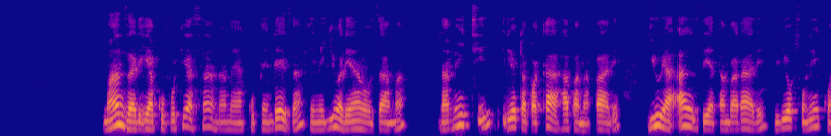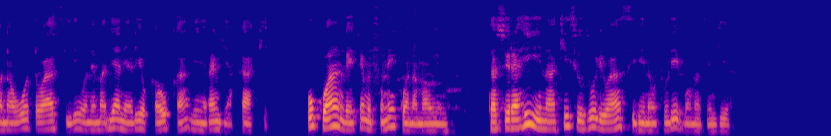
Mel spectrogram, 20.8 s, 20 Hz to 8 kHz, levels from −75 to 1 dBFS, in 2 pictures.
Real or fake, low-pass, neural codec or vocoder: fake; 7.2 kHz; codec, 16 kHz, 8 kbps, FreqCodec, larger model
